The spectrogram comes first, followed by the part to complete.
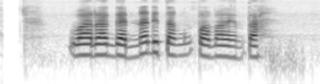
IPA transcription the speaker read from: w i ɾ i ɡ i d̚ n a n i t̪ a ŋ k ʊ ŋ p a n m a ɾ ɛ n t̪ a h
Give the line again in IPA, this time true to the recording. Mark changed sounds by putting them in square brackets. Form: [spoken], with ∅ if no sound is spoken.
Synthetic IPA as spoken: w [a] ɾ [a] ɡ [a] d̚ n a [d] i t̪ a ŋ [ɡ] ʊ ŋ p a [∅] m a ɾ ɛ n t̪ a h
